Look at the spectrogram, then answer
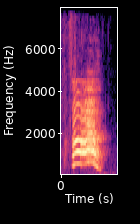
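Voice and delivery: high, loud yelp; real startled shriek; freaked-out yelp. Real, not acted. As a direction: yelp in sudden fright. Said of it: "I'm freaking out".

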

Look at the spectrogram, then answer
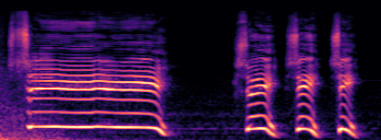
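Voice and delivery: high, loud, exultant shouts; real winner's whooping yells; victory yell. Real, not acted. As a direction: scream it out in bursts of triumph. Shouting after winning the match.

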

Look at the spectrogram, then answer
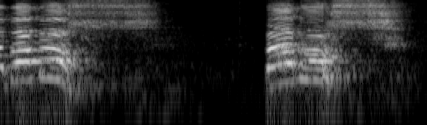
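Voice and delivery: high, punchy repeated cheer; shouted rallying cry. Real, not acted. Gamer urging himself through the level, shouted rallying cry. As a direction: shout yourself on, pitched high. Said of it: "Voy a seguir gritando "vamos".

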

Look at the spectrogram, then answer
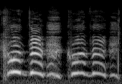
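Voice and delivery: high loud laughing call; excited shout. Real, not acted.

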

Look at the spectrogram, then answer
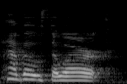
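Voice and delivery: loud farmer's call; the farmer demanding news. A narrator's reading. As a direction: bellow it from bed.

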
